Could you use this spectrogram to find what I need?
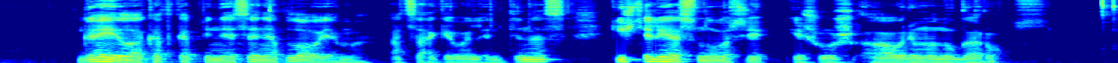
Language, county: Lithuanian, Vilnius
